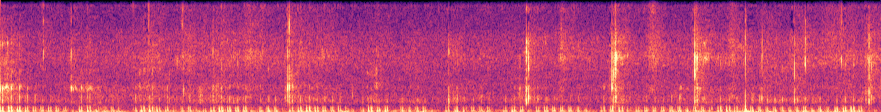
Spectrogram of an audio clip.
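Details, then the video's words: {'caption': 'Short stretch of a ginger Maine Coon tom, Baron, purring while he washes himself in a happy mood; continuous low vibrating rumble with rapid pulses and small licking clicks layered on top.'} "Рыжий кот мурчит и умывается"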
